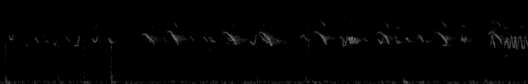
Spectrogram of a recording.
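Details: Chicks 15 days old on a free-range farm in Kitahiroshima, Japan, feathers starting to grow: loud shrill peeps repeated about every half second, each a sharp downslur, over a softer background chorus.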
